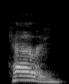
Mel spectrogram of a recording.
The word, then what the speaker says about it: Cary: I mean, I do a call every day in Cary, North Carolina. I mean, Wow. it's, what you Carrie? You mean Carrie? Carry. I'm pronouncing it like my niece Oh, really?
